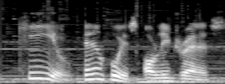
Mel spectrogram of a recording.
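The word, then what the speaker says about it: Kyiv: kyo-ahn tanita April 2006 I learned the pronunciation this time ok many cannot pronounce key you key you and who is only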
